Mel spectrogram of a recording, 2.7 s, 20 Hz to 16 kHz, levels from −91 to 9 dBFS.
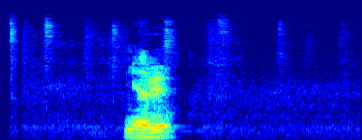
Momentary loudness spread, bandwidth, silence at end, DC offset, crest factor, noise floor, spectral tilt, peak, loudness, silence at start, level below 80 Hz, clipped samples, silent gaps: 27 LU; 10.5 kHz; 1.45 s; under 0.1%; 20 dB; -69 dBFS; -5.5 dB/octave; -14 dBFS; -29 LUFS; 0.35 s; -66 dBFS; under 0.1%; none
